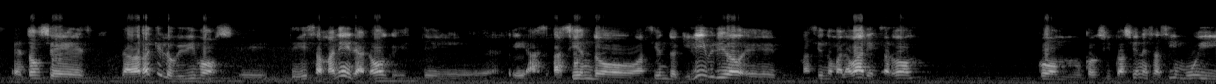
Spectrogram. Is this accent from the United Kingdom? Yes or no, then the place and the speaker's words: no; Argentina; somos argentinos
